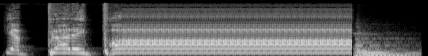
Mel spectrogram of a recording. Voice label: rage sniper; missingteam

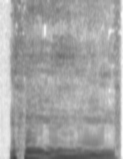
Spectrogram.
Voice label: negative vocalization; sniper

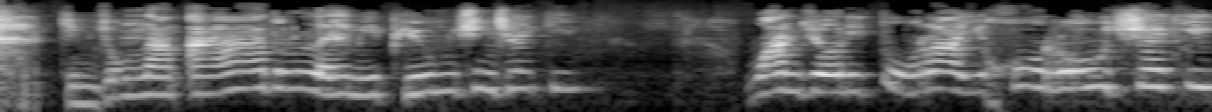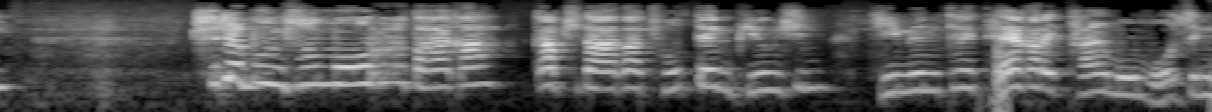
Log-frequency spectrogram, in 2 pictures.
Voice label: scout cheers

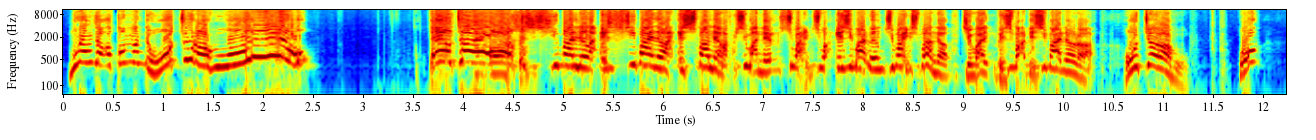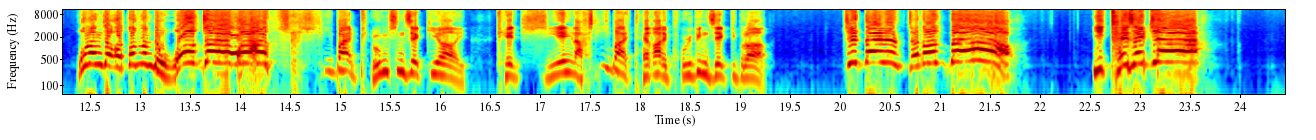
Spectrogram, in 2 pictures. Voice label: scout cheers

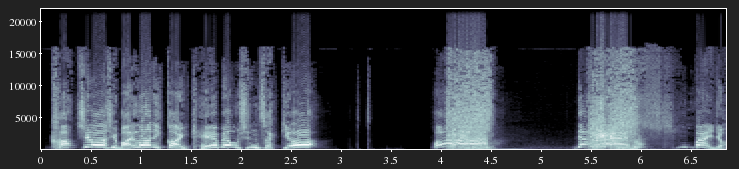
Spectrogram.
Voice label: scout jeers

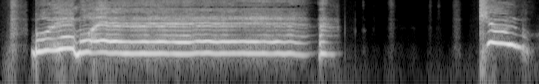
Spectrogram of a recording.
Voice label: engineer battlecry

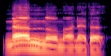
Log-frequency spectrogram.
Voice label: heavy negative vocalization

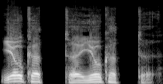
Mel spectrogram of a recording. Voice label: heavy good job

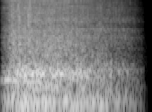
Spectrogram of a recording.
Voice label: threat; silent hill

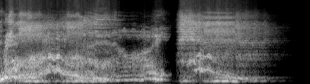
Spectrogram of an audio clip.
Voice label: threat; scarlet; slender

